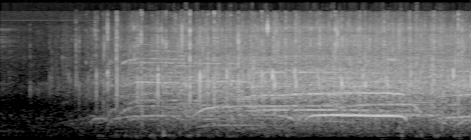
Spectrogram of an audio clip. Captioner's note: audience cheers and applauds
